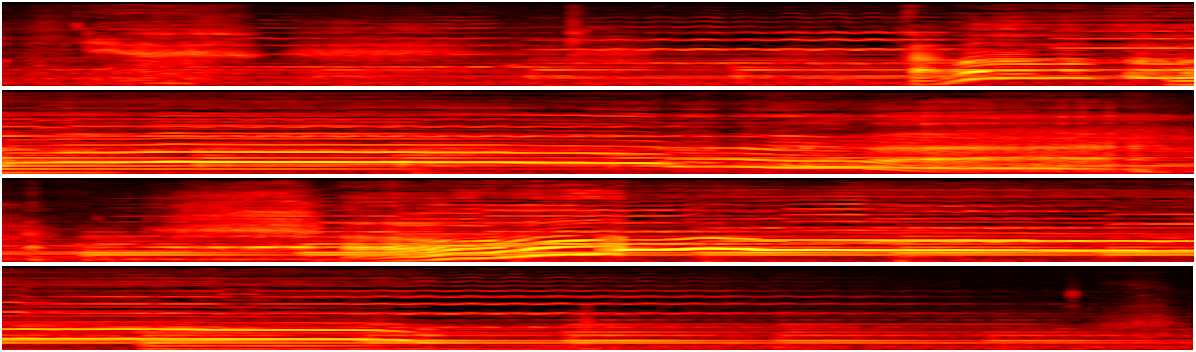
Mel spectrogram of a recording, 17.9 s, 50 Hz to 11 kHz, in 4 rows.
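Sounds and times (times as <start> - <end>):
speech: 3.4 - 4.0
man hiding in the forest imitating a wolf howl: 3.4 - 8.8, 10.2 - 15.1.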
